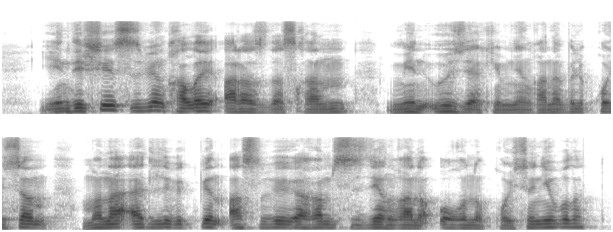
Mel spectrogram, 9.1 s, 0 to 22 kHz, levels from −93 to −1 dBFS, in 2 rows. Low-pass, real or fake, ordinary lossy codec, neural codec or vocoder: none; fake; none; vocoder, 22.05 kHz, 80 mel bands, WaveNeXt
